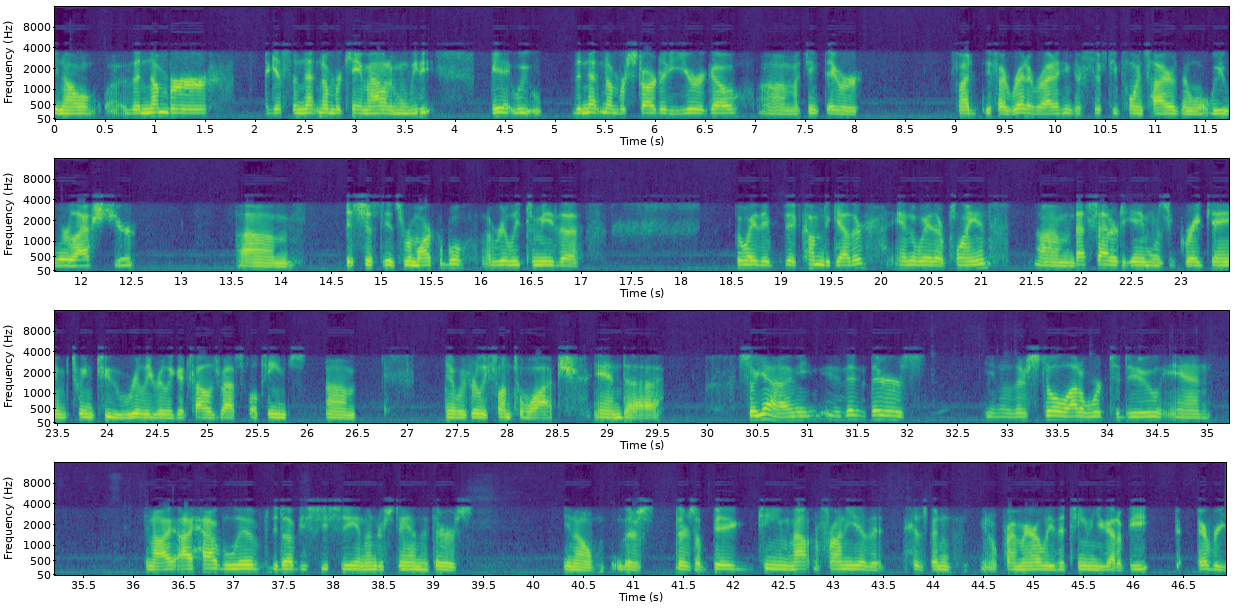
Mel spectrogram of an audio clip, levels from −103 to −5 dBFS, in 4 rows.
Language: English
